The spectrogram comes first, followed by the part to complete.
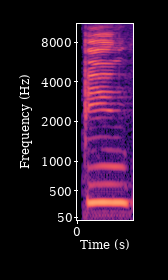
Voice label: "bin1", Chinese

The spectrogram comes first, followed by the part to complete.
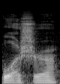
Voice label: "guo3shi2", Chinese

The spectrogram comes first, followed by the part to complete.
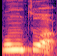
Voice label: "gong1 zuo4", Chinese

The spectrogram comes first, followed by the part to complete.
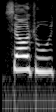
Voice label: "xiao1chu2", Chinese

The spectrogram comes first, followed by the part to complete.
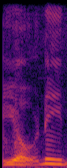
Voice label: "you3 li4", Chinese

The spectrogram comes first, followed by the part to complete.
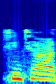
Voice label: "xing1qi1er4", Chinese

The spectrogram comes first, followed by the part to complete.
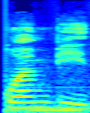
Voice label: "guan1bi4", Chinese

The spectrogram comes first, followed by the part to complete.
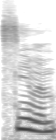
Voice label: "xin1wen2", Chinese

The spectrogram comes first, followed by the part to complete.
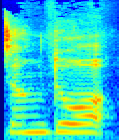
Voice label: "zeng1duo1", Chinese

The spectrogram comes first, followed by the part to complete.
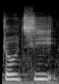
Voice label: "zhou1 qi1", Chinese

